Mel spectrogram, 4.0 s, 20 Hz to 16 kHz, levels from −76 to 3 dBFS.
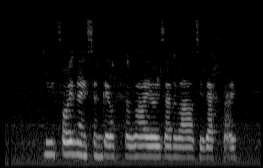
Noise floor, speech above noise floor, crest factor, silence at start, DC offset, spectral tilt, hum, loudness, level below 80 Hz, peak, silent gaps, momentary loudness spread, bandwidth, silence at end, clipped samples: -58 dBFS; 27 dB; 16 dB; 0.65 s; under 0.1%; -5 dB/octave; none; -31 LUFS; -78 dBFS; -16 dBFS; none; 11 LU; 11 kHz; 0.4 s; under 0.1%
